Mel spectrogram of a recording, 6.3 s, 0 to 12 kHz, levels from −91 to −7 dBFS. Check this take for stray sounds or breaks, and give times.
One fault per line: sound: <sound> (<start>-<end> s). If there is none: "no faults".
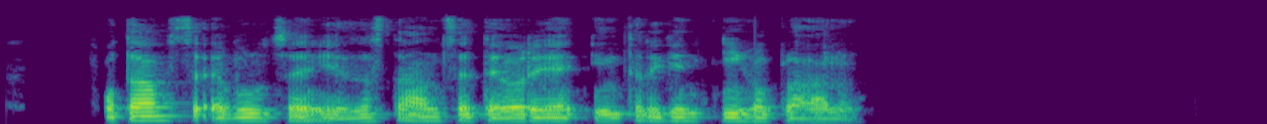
no faults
